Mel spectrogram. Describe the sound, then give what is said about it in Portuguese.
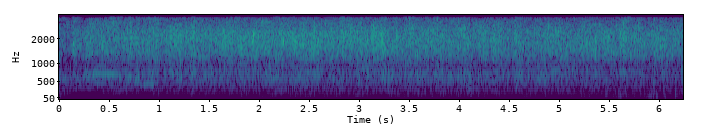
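A large crowd applauds the Lord steadily, a dense, sustained wash of clapping at even loudness for several seconds with no voices above it. “E eu quero que você aplaude o Senhor pela vida dela.”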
